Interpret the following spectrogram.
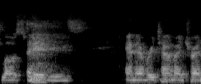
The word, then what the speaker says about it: Los Feliz: But we all say Los Feliz.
